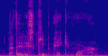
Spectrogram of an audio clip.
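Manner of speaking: hushed aside. Real, not acted. Conspiratorial aside about nukes.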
